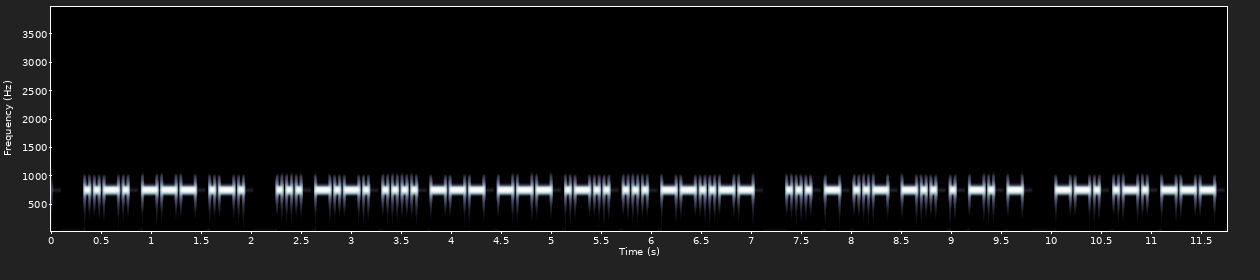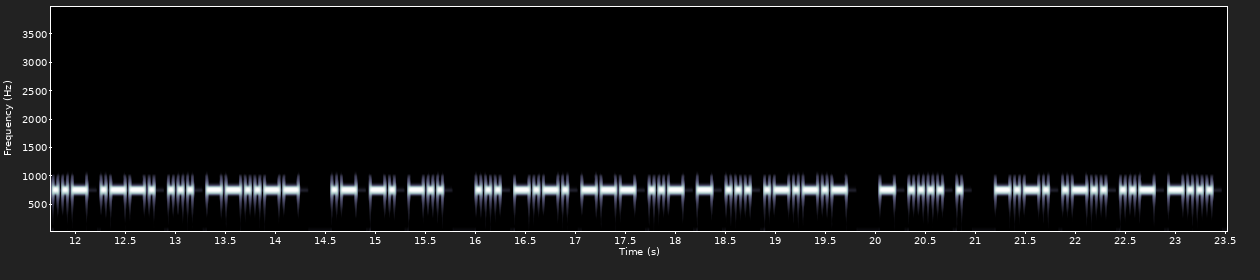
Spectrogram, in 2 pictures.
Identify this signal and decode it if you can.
Morse code, heard as a keyed tone, about 25 wpm, 750 Hz. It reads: FOR SCHOOLS, STUDENT GROUPS, AND SCOUTS. THE CLUB
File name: Morse / 25WPM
